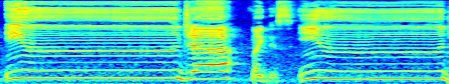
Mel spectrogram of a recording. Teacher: concealing the noon sound with the Jim sound means that the tongue is a little bit closer to the Jim articulation point without any real touch between the tongue and the roof of the mouth or any part from the throat.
